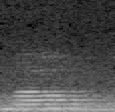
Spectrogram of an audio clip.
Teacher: Again, varies from speaker to speaker, varies depending on emotional state and context. So tone 1 is a high level tone, 5-5.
